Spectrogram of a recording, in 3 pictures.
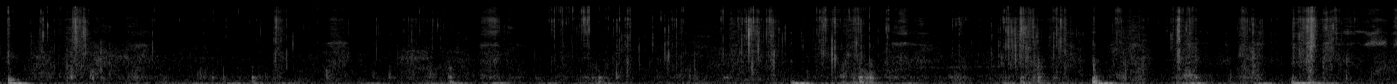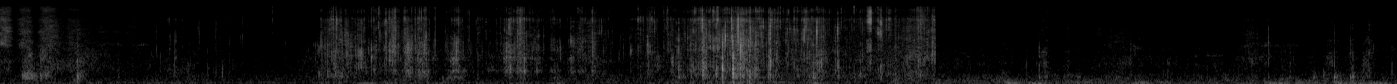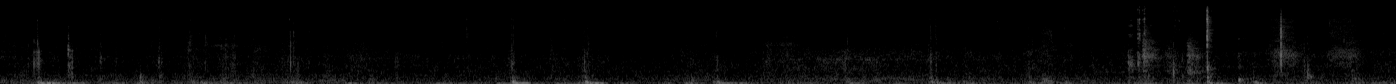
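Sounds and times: cling film crinkling: 0:00.0 - 0:13.6, 0:15.5 - 0:23.4.

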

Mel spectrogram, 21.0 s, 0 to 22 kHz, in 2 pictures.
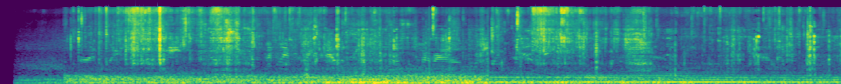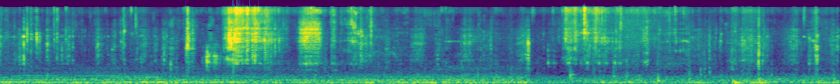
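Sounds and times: low steady hum: 0:00.2 - 0:21.0
crunching fried chicken: 0:00.8 - 0:21.0.

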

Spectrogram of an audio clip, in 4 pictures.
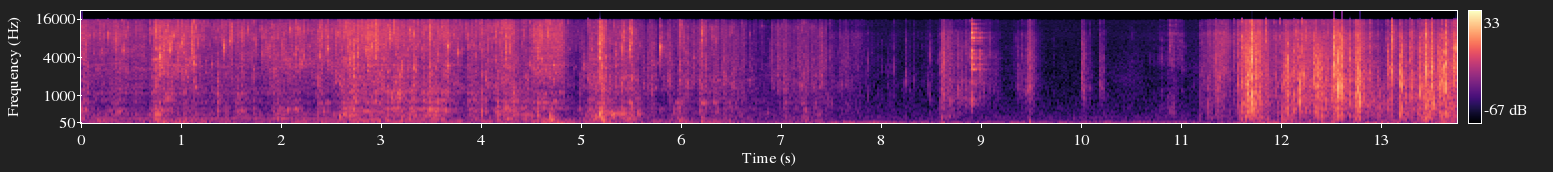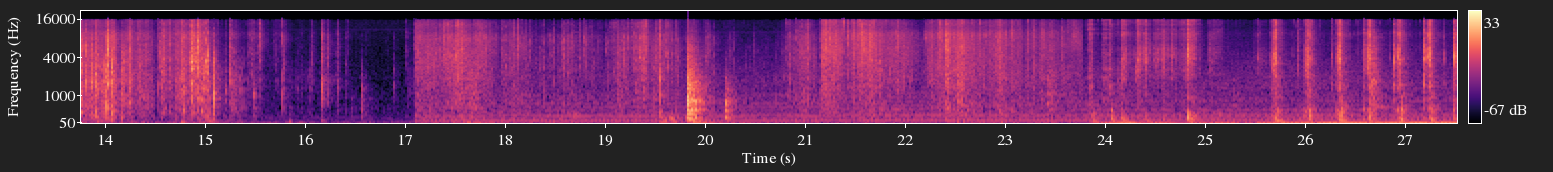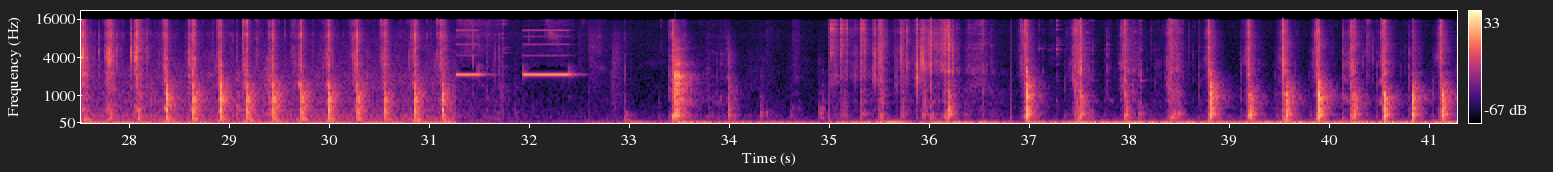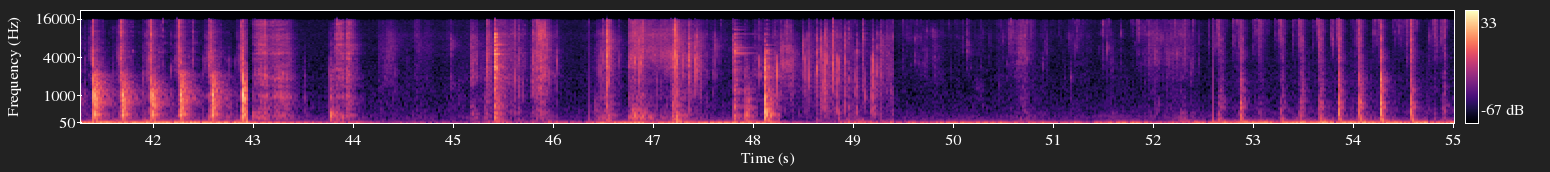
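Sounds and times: rustling and handling noise: 0:04.6 - 0:26.9, 0:44.2 - 0:52.6
knife cutting a chili: 0:23.8 - 0:30.6, 0:35.0 - 0:44.1, 0:52.2 - 0:55.0
knife chopping on wooden board: 0:23.8 - 0:31.2
short electronic beeps: 0:31.3 - 0:32.6.

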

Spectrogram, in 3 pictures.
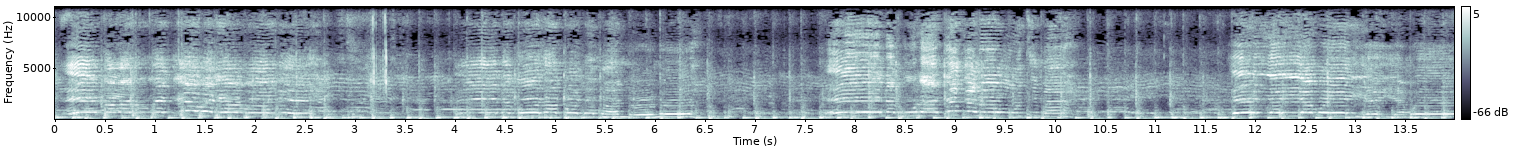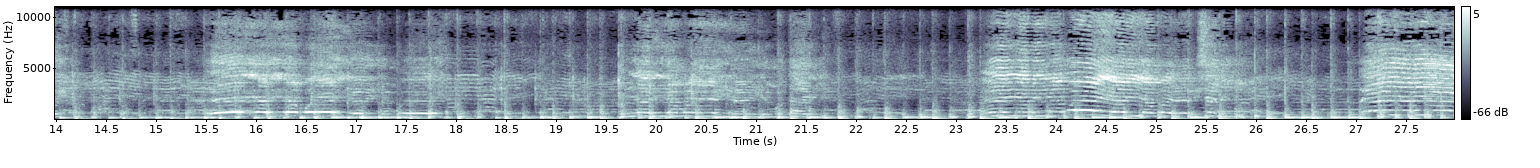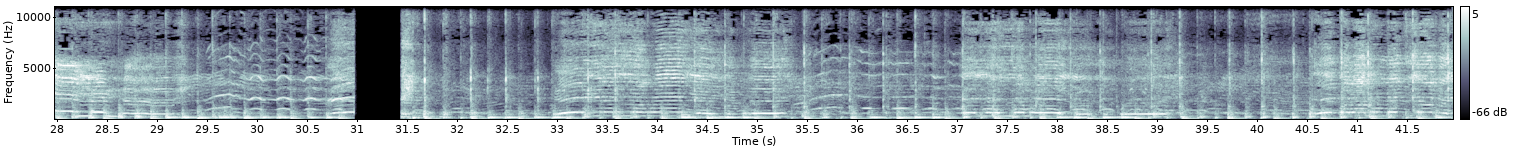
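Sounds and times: woman singing into microphone: 0:00.0 - 0:32.2, 0:33.0 - 0:41.9
hand-drumming on wooden drums: 0:00.0 - 0:41.9.

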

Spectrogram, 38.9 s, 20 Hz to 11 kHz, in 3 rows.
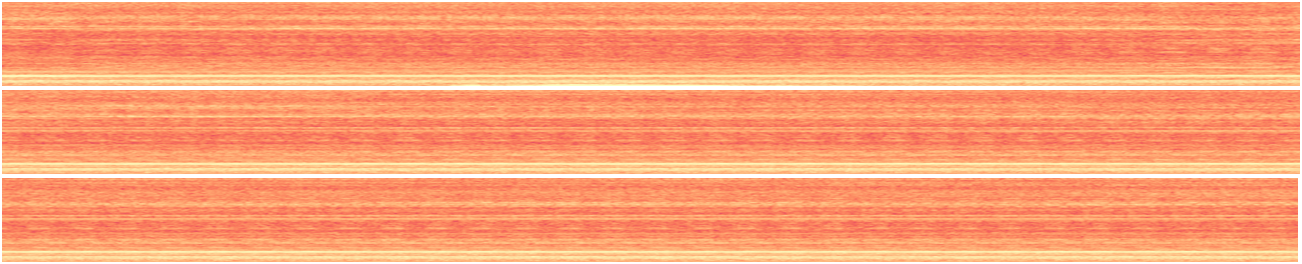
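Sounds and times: machine hum with high whine: 0:00.0 - 0:13.5
low rumble: 0:03.8 - 0:11.4.

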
